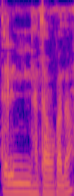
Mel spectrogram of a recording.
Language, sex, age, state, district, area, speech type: Santali, male, 18-30, West Bengal, Paschim Bardhaman, rural, spontaneous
